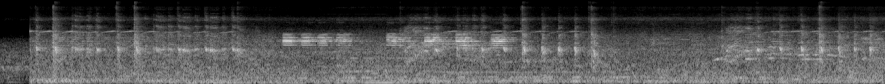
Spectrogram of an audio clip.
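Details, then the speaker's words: Yamaha FZS V2 motorcycle at key on with fuel present: repeated starter bursts, the engine spinning freely but never firing; crank no start from low compression (about 40%), later traced to the piston. "তো friends আপনারা সমস্যাটা দেখলেন বাইকটা start হচ্ছে না।"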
